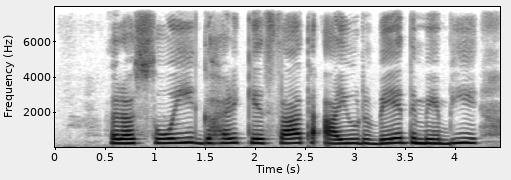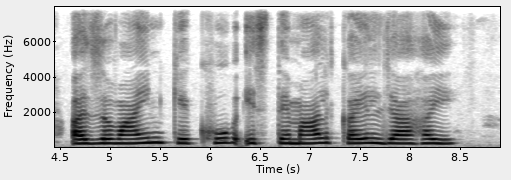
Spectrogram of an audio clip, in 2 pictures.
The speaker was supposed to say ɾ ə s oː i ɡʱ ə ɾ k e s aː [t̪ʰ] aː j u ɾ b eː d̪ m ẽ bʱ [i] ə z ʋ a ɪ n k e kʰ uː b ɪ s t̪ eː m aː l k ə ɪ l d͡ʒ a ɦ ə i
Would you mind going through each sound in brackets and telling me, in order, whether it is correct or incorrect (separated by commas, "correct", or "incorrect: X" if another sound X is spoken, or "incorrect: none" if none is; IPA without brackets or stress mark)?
correct, correct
